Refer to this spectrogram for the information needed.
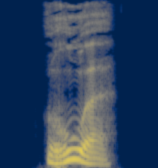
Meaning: inflection of ruhen: 1. first-person singular present 2. first/third-person singular subjunctive I 3. singular imperative
- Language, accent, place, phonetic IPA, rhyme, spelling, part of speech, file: German, Germany, Berlin, [ˈʁuːə], -uːə, ruhe, verb, De-ruhe.ogg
